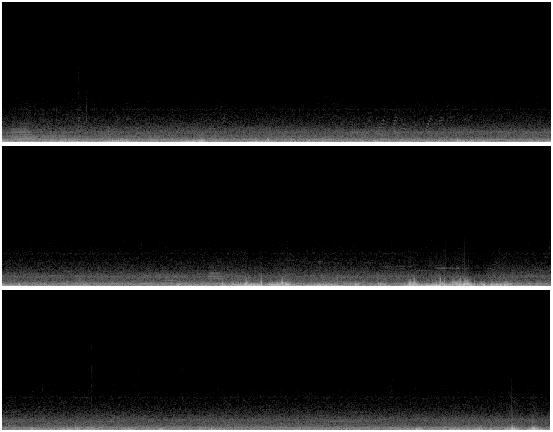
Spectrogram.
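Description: Wind buffeting an outdoor camera microphone as a low rumble, with two stronger gusts a little past halfway.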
